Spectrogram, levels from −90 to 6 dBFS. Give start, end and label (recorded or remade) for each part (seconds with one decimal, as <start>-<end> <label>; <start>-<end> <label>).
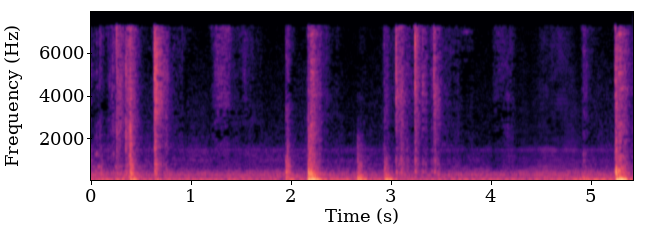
0.0-4.3 recorded; 4.3-4.9 remade; 4.9-5.4 recorded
